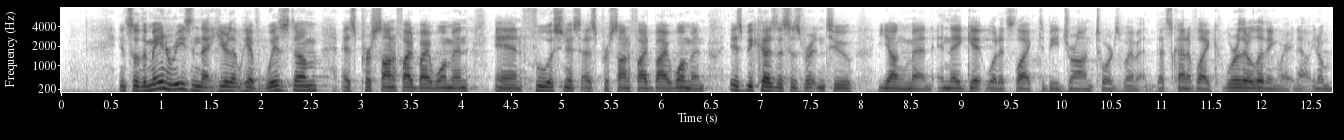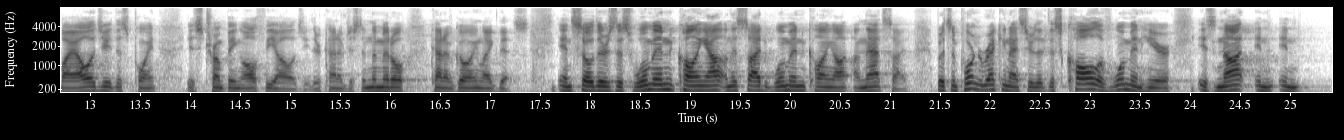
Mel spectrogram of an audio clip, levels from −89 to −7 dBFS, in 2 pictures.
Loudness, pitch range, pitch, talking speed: -27 LUFS, 115-145 Hz, 125 Hz, 245 wpm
